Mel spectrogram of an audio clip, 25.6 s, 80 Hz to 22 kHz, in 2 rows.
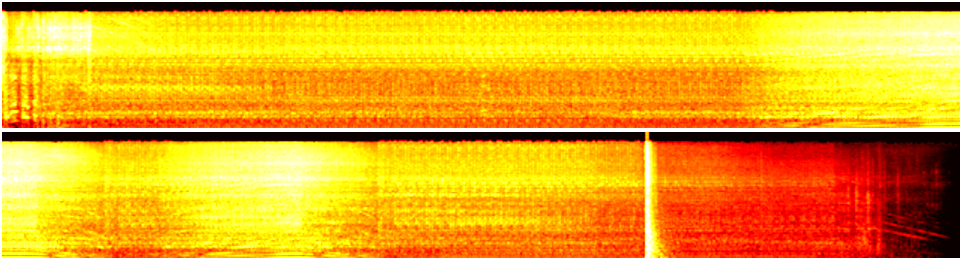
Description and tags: sons cotxe motor fora 2011-10-19
car, field-recording, sound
